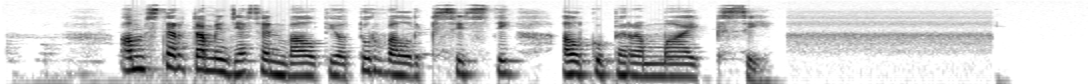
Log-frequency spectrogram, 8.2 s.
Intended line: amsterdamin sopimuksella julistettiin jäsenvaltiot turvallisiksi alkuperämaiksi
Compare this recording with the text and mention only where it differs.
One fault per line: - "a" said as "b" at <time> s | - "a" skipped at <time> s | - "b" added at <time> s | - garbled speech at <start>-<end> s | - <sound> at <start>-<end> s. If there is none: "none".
- "sopimuksella julistettiin" skipped at 1.7 s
